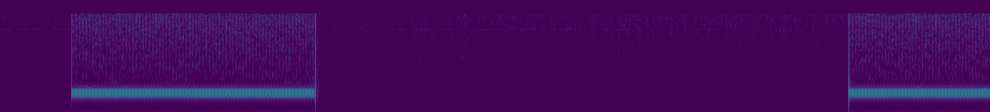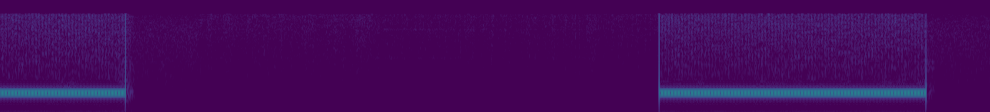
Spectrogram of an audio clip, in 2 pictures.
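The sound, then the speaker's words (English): A steady, mid-pitched telephone tone sounds in three even bursts of about two seconds each, separated by longer silences, with no voices, as a prank phone call is placed on Soda Pop Radio. “I'm going to get somebody on the phone and see if I can kind of prank him.”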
